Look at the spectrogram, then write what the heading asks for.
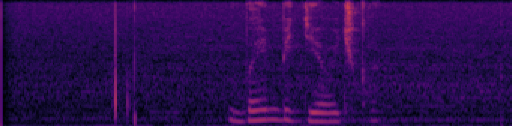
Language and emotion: Russian, neutral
